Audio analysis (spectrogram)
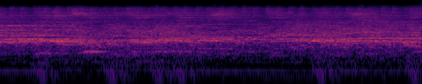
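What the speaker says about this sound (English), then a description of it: "They're cheering for Amanda Paz." An Ackworth crowd at a fitness competition cheers for an athlete, a continuous distant roar of shouting and whoops that holds steady throughout.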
